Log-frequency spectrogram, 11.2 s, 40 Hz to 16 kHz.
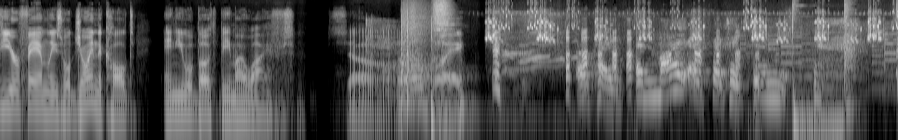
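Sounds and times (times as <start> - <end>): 
speech: 0.0 - 3.7, 4.3 - 6.5, 7.1 - 10.4
crickets chirping: 6.1 - 11.2.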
